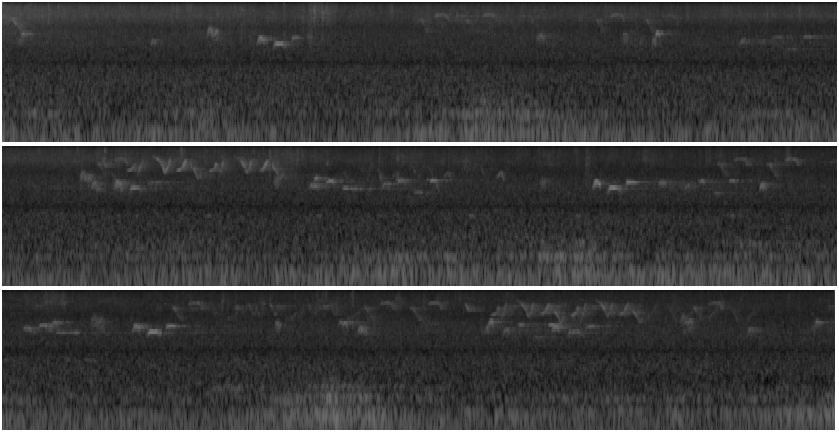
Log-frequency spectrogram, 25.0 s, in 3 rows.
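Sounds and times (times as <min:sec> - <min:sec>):
cluster of birds: 0:00.0 - 0:25.0.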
